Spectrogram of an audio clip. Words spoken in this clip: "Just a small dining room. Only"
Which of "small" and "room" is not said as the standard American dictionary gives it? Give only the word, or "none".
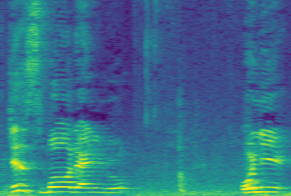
room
